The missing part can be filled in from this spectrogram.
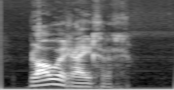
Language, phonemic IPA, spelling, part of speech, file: Dutch, /ˌblɑu̯ə ˈrɛi̯ɣər/, blauwe reiger, noun, Nl-blauwe reiger.ogg
- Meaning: the grey heron, the Old World wading bird species Ardea cinerea, of the heron family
